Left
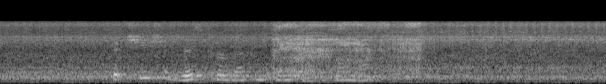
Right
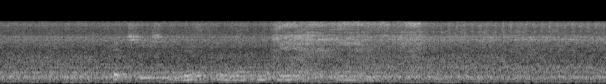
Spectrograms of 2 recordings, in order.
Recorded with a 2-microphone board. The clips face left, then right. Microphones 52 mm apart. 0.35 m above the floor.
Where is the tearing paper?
40° left (ahead or behind), 1.1 m.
